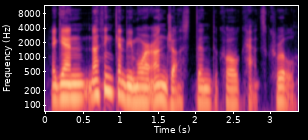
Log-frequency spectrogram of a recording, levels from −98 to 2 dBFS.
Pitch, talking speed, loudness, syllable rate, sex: 130 Hz, 195 wpm, -19 LUFS, 4.4 syllables/s, male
